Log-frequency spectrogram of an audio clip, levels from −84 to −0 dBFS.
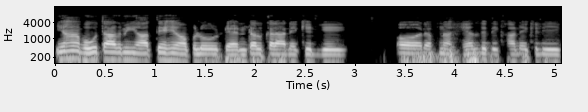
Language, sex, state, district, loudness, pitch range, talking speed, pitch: Hindi, male, Bihar, Jahanabad, -22 LUFS, 130-140 Hz, 175 wpm, 135 Hz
